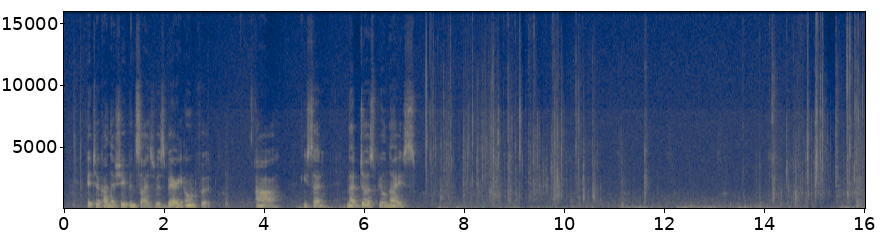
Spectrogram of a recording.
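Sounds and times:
paper rustling: 7.1s - 11.8s, 13.7s - 16.0s.

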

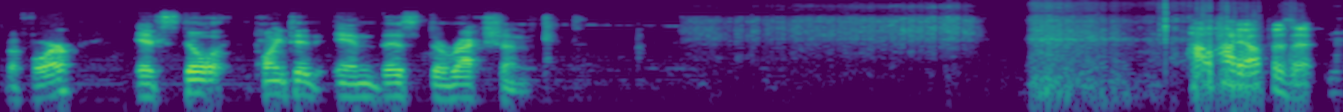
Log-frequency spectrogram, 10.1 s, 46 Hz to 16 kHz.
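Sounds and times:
microphone rubbing hiss: 5.2s - 9.4s.

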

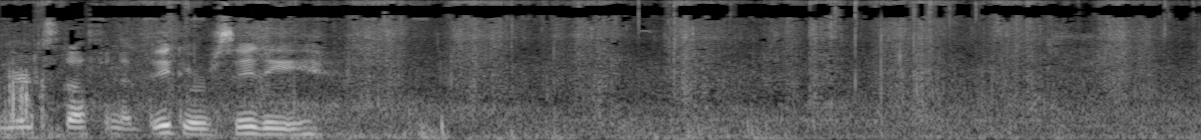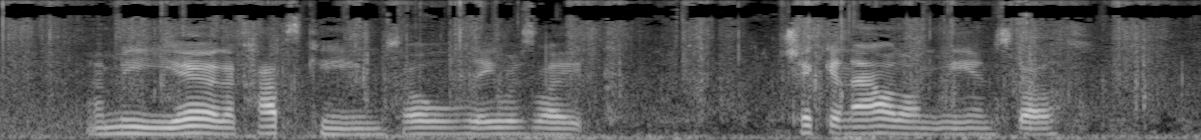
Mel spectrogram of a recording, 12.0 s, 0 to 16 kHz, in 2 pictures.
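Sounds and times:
footsteps on dry grass: 0.0s - 12.0s.

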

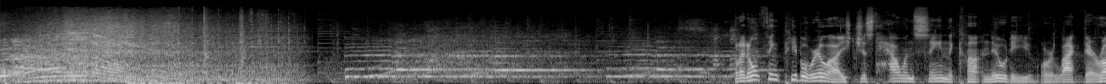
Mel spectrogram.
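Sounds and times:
chainsaw engine running: 0.0s - 3.2s
person laughing: 6.6s - 7.8s.

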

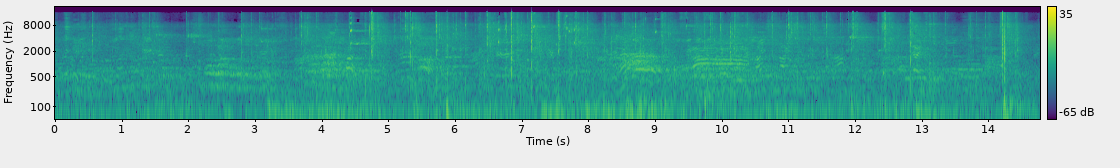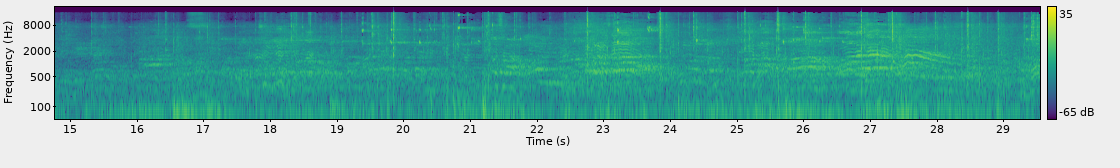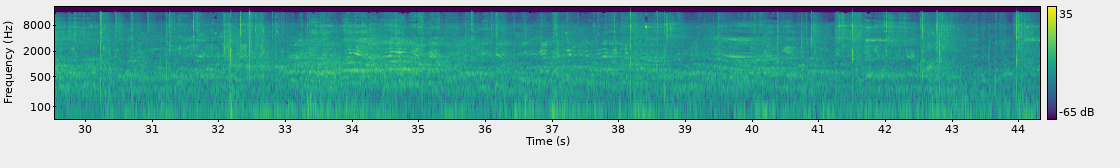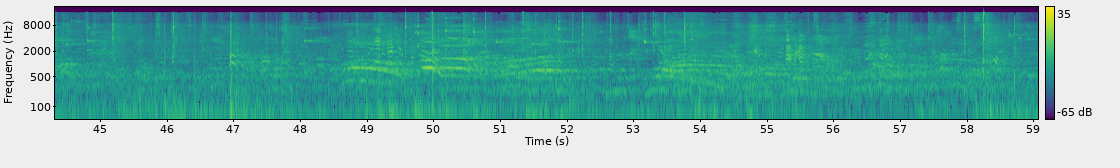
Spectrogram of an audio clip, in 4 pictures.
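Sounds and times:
voices echoing in a hall: 0.0s - 59.0s
badminton rackets hitting shuttlecock: 4.5s - 9.2s, 22.6s - 33.5s, 43.9s - 47.9s.

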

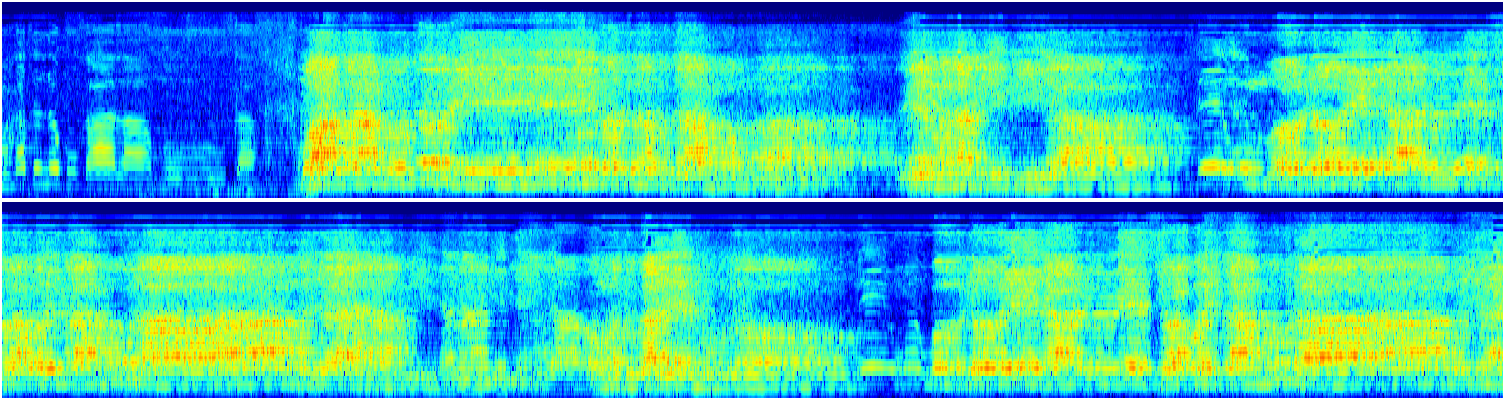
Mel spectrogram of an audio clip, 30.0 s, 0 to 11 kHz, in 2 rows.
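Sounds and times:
crowd chanting in unison: 2.9s - 30.0s.

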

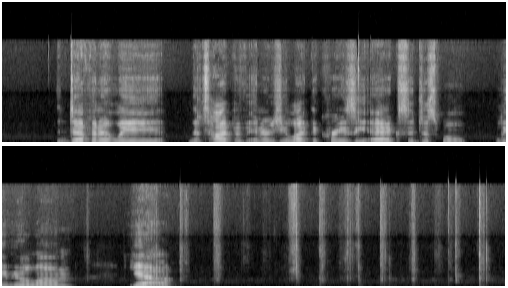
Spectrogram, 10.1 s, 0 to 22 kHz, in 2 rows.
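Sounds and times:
cards being shuffled: 6.5s - 10.0s.

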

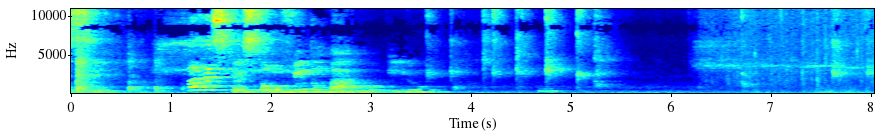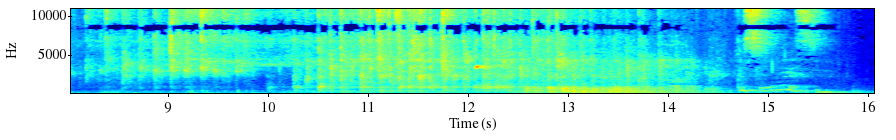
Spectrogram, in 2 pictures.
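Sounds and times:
hands clapping and patting: 3.6s - 5.5s, 6.8s - 15.0s.

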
